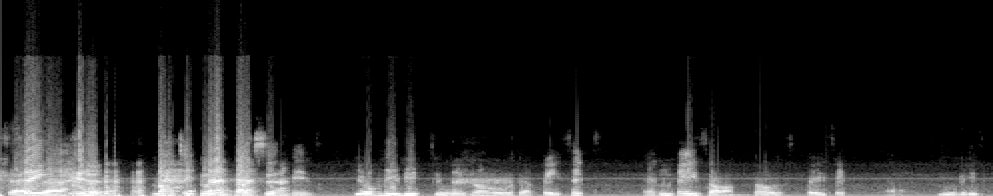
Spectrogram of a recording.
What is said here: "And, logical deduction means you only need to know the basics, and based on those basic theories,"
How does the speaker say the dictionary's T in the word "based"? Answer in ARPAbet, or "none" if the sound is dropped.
none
